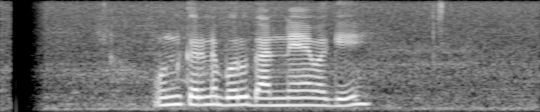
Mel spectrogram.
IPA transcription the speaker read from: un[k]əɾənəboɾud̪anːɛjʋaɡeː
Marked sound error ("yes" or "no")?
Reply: no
